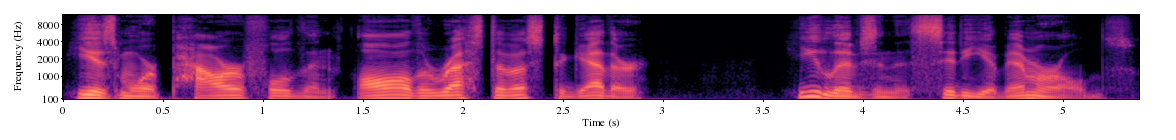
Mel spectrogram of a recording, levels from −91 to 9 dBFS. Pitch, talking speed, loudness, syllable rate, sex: 105 Hz, 200 wpm, -21 LUFS, 5.7 syllables/s, male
